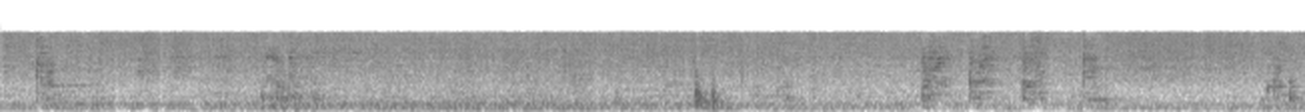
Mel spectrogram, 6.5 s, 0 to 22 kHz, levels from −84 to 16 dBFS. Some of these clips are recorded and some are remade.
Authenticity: remade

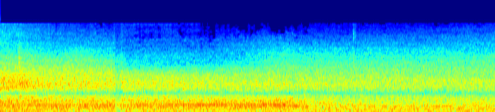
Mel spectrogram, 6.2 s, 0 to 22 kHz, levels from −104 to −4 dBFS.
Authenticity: recorded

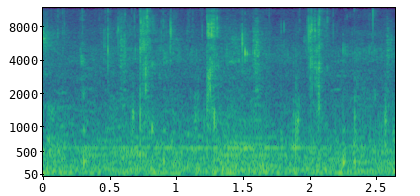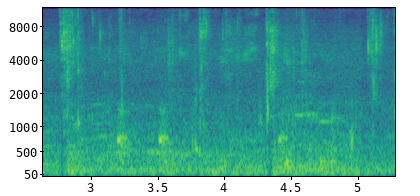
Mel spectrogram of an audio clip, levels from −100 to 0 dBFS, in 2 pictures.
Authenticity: recorded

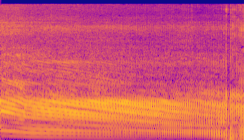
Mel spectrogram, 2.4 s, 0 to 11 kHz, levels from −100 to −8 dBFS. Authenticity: recorded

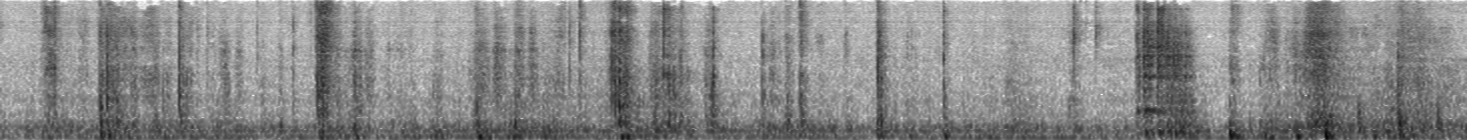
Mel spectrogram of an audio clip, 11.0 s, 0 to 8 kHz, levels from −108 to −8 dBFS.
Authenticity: remade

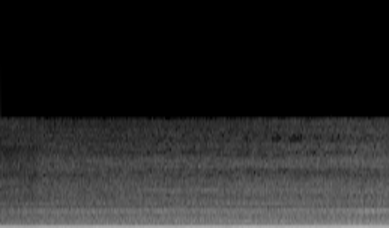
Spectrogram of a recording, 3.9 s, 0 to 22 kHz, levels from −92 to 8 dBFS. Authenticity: recorded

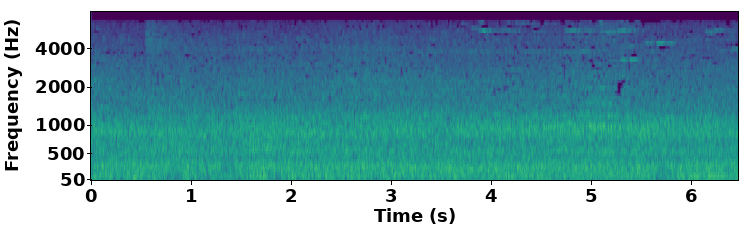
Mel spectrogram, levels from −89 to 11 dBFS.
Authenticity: recorded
